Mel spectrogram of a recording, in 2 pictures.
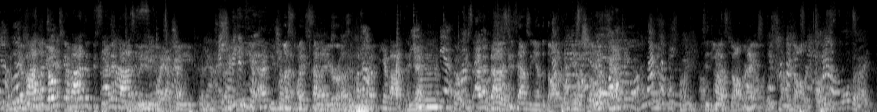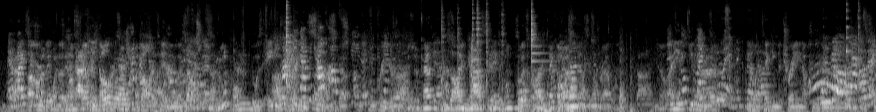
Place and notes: neoscenes: dinner at the cabin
